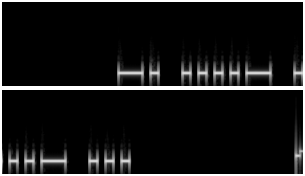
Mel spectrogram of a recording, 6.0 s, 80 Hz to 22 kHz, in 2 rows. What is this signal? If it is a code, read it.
Morse code, heard as a keyed tone, about 15 wpm, 700 Hz. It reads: N4VS
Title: USA Call Signs - 4 Characters - 4x Character Spacing - 15wpm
